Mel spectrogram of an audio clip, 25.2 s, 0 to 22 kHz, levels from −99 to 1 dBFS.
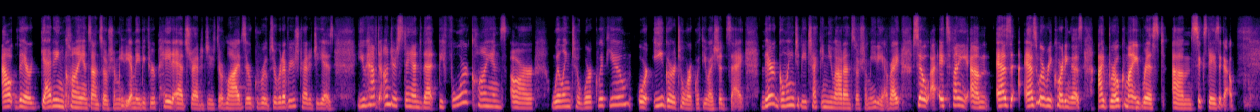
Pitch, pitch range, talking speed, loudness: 190 Hz, 165-225 Hz, 170 wpm, -23 LUFS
